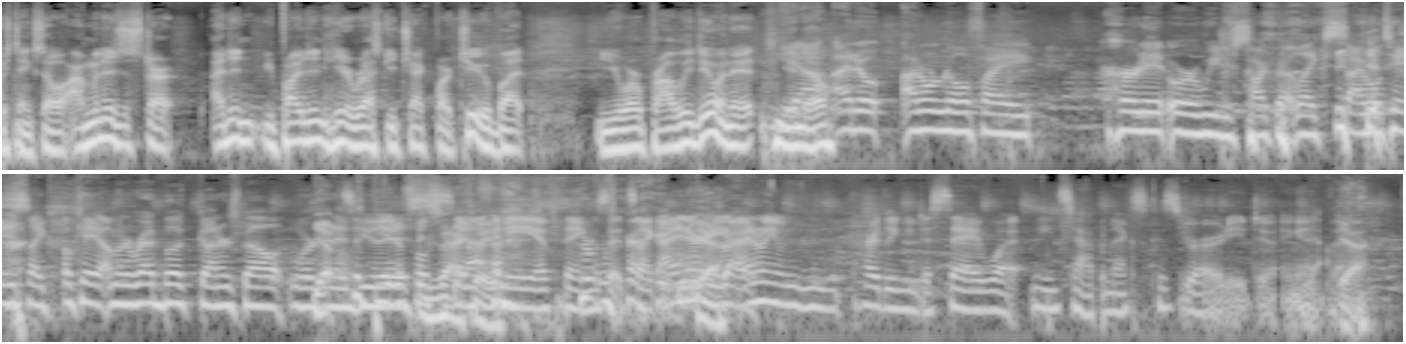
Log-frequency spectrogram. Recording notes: They are at the Women in Aviation conference to hear some great stories, and sit in on all the conference has to offer.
